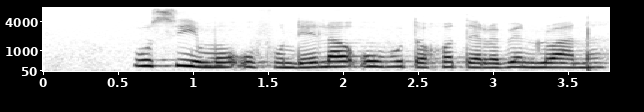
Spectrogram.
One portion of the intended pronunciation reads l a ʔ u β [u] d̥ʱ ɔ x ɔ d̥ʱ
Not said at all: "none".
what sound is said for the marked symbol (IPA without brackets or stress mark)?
u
